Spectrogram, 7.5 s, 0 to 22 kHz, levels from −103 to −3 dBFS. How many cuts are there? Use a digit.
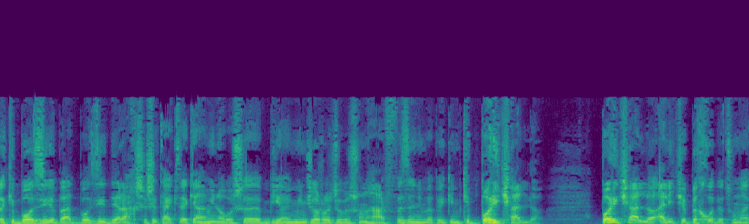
0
